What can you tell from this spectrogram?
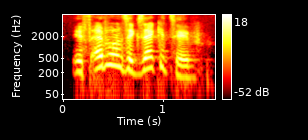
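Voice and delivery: normal talking voice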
